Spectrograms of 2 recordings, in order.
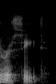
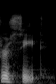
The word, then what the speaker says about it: receipt: He has his receipt. Remember, the P is silent. He has his receipt because he's already paid.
